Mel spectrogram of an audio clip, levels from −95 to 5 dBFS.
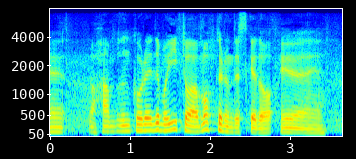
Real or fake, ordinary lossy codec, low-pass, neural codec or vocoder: fake; none; 7.2 kHz; codec, 16 kHz, 1 kbps, X-Codec, WavLM features, trained on Multilingual LibriSpeech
